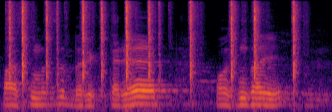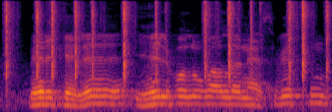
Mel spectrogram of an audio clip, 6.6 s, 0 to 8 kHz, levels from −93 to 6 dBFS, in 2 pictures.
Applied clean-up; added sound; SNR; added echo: none; Typewriter; 1 dB; none.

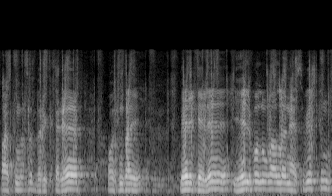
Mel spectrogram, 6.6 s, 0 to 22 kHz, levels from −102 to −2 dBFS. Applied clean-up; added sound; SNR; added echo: neural mask model Resemble Enhance denoiser.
